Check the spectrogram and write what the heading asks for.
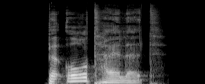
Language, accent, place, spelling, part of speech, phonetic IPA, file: German, Germany, Berlin, beurteilet, verb, [bəˈʔʊʁtaɪ̯lət], De-beurteilet.ogg
- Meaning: second-person plural subjunctive I of beurteilen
